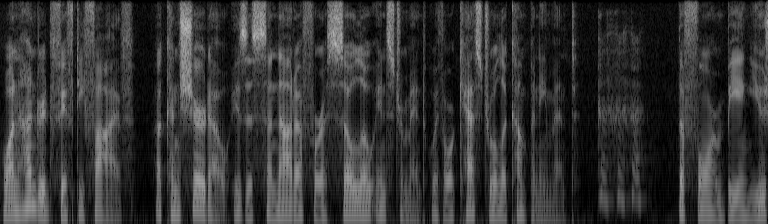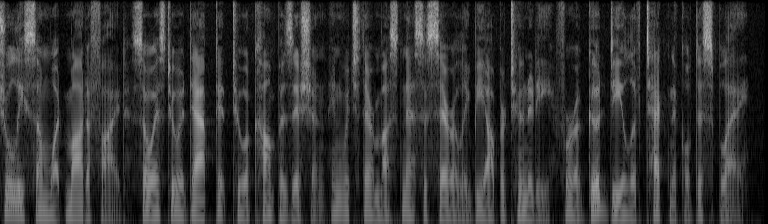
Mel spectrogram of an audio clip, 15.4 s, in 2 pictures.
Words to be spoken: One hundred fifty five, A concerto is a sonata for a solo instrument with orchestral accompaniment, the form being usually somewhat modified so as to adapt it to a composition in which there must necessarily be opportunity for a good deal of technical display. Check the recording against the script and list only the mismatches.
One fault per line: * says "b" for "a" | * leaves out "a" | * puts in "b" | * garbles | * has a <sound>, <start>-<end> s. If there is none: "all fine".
* has a laugh, 6.0-6.5 s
